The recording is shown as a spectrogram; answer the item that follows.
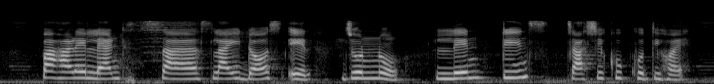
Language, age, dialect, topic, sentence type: Bengali, <18, Rajbangshi, agriculture, question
